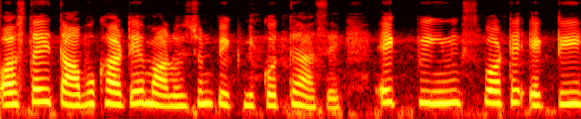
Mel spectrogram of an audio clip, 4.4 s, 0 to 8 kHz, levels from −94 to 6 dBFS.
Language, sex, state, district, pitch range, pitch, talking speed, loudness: Bengali, female, West Bengal, Purulia, 245-285 Hz, 270 Hz, 165 wpm, -18 LUFS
